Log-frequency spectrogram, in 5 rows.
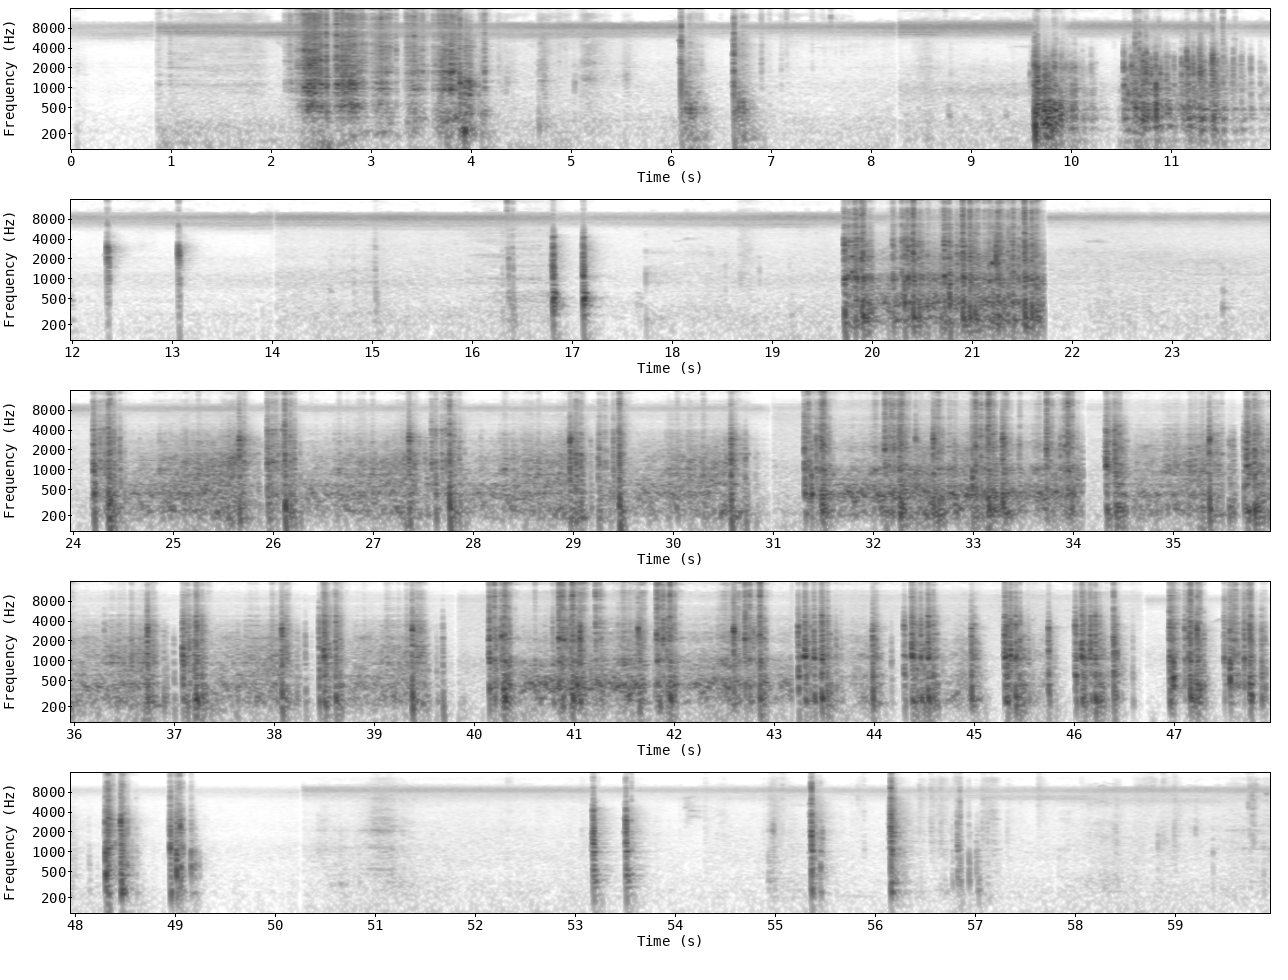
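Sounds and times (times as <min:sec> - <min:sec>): marbles rolling on track: 0:02.2 - 0:04.2, 0:09.6 - 0:12.0.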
